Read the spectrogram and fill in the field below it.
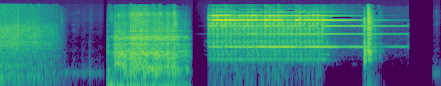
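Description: Telephone ringing jingle used as a bumper when a Swedish football podcast calls a guest: loud ringing bursts with a roar-like sweep, then a sustained tonal ring with a sharp accent near the end, no talk.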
